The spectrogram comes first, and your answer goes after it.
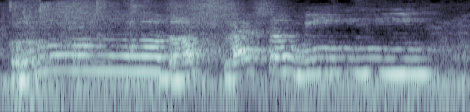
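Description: With a high voice and drawn-out words, a young cooking vlogger in her twenties chats casually to viewers as she makes food in her home kitchen. Heavy background noise fills the clip, from the clattering dishes and pots to the echo of a kitchen heard through a distant mic on a camera across the room.

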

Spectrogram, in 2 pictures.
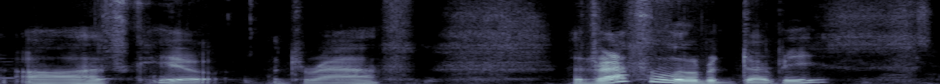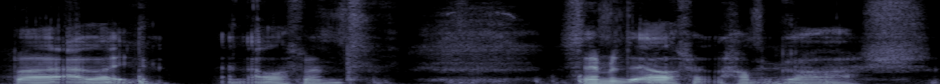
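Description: A man's voice: lowish voice, creaky. A young man at home casually commenting on a game mod, chatty and easily delighted as he names each animal that appears. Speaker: gaming YouTuber.

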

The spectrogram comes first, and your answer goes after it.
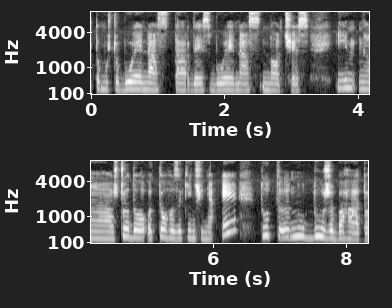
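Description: A woman teaching an online language lesson, patiently saying each example word twice and stressing it. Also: medium pitch. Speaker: Spanish teacher.

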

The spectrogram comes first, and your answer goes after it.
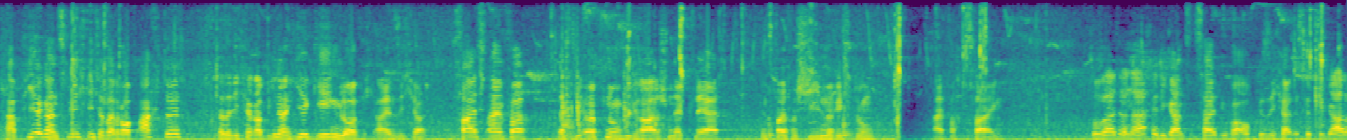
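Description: This young man in his 20s, a climbing park safety instructor, talks through safety points informally and demonstrates them at an outdoor forest ropes course. His voice is slightly high, and the camera mic a few steps off catches clear outdoor noise, passing cars and clinking gear.

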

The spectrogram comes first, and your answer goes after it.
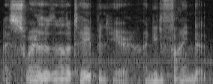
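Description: A man's voice: mid-range voice, a little fast, gravelly, slight background noise. A man giving casual let's-play commentary, muttering to himself with mild exclamations as he plays a video game. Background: video game sound.

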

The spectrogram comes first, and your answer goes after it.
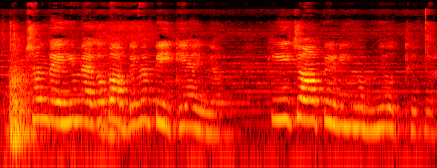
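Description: A woman's voice: high voice, a little fast, natural voice. A woman playing a grown daughter in a family drama, reassuring and comforting her old mother. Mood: calm. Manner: soothing, reassuring. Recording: echoey room, music behind.

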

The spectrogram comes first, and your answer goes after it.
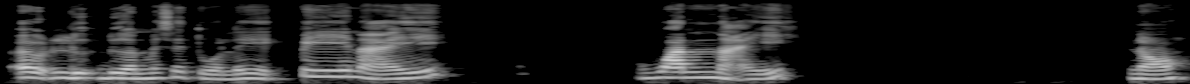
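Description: A woman's voice: lowish voice, slow, a bit bright. A woman from Thailand teaching a language lesson, explaining vocabulary patiently and repeating words to model how they sound.

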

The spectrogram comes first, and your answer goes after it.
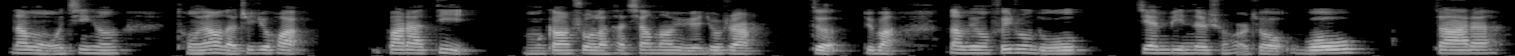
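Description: A woman with a lowish, slightly bright voice teaches a classroom-style grammar lesson at a moderate pace, her pitch barely moving. A language teacher whose first language is Chinese, she explains each point step by step and regularly asks rhetorical questions.

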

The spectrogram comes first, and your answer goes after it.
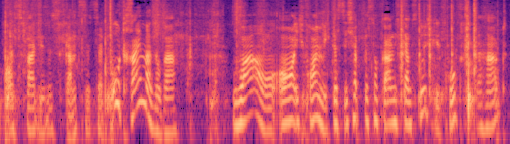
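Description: Amid very noisy audio, a woman with a fairly low, animated voice talks at an unhurried pace, showing craft supplies at her desk. She's a crafting vlogger with a cold, chatty and enthusiastic with many fillers, in a casual haul video shot from a camera above the desk showing only her hands.

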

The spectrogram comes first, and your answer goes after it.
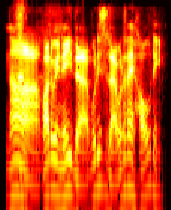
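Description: A man's voice: mid-range voice, animated, quick pace, sharp tone. A young man hosting a casual gaming video, talking loosely to viewers and swearing offhandedly. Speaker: YouTube host. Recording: dull lo-fi sound.

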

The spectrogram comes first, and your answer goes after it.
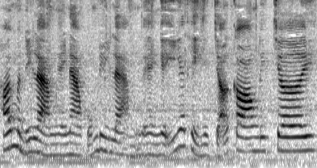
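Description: A woman in her thirties with a southern Vietnamese accent talks casually to her viewers in an encouraging way. Her pitch sits in the middle for a woman. It is a phone recording made indoors, with clear noise behind her voice. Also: moderate pace. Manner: encouraging, reassuring. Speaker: livestream host. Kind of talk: casual chat to viewers while eating and preparing fruit. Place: small room indoors. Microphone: phone propped at arm's length.

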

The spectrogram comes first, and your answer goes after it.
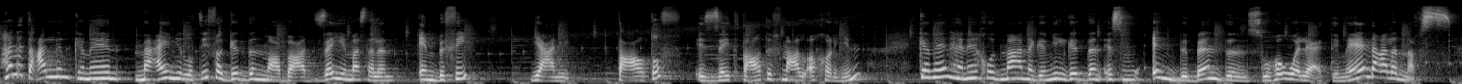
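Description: A woman with an Egyptian Arabic accent teaching young children English phonics, praising them warmly as she drills each word. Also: on the high side, normal speed, soft background music. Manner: lively and encouraging, drawing words out for children to repeat.

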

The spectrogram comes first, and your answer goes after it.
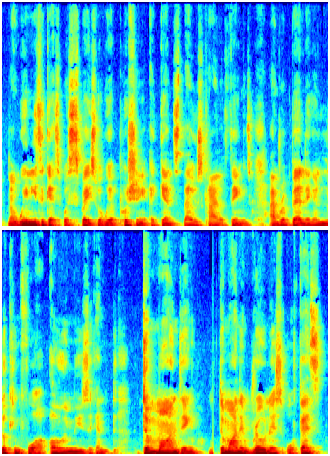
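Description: A man's voice: lowish voice, warm tone. A man hosting a podcast, giving casual, emphatic commentary and repeating his points. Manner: emphatic and repetitive. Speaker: podcast host.

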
